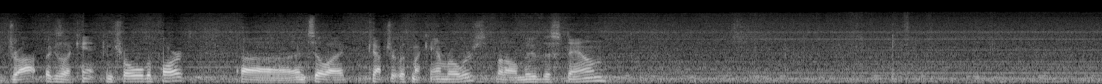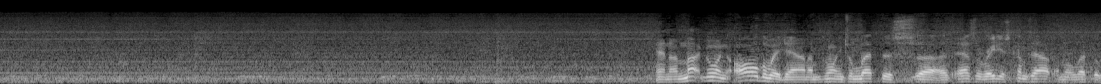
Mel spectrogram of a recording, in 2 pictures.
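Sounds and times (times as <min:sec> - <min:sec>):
machine drive humming: 0:00.0 - 0:22.0
thin steady whine: 0:00.0 - 0:22.0.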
